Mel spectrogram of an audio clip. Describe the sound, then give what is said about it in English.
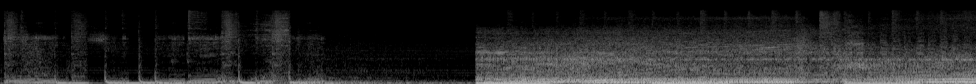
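A Bugatti Veyron Super Sport car engine at high speed, around 268 miles per hour: a low, steady mechanical hum gives way midway to a sudden, loud, sustained roar that stays intense until the end, with no talking. “At 268 miles per hour, 5 minutes, you can get a long ways away.”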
